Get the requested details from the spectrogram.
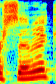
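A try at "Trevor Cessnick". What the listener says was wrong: Cessnick? Yeah. There's extra S.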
